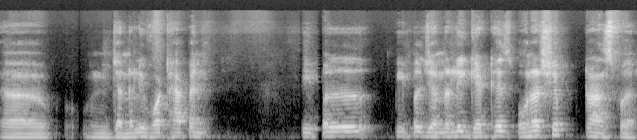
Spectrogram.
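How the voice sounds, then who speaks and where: A man with an Indian accent speaks at very even loudness and fairly even intonation, with long, frequent pauses and audible room echo. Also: moderate pace. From India, Jamshedpur. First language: Hindi. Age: 30s. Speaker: YouTuber. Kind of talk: livestream chat with viewers. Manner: halting. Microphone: earbuds.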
